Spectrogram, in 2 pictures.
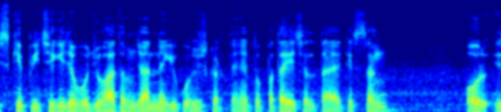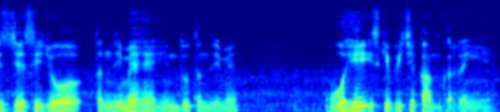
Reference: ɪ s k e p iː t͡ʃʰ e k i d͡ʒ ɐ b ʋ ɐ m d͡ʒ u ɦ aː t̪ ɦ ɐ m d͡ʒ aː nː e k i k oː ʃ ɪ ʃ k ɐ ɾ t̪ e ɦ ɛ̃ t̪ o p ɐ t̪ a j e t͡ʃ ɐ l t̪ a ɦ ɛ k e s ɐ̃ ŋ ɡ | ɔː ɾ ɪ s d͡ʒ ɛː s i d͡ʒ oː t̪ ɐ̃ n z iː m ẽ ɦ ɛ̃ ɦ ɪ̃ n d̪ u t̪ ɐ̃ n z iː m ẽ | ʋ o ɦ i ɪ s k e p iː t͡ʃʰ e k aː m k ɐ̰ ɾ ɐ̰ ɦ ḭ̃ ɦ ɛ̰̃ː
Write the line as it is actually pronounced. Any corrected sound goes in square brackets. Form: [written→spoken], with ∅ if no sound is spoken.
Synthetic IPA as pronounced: ɪ s k e p iː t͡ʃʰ e k i d͡ʒ ɐ b ʋ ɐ [m→∅] d͡ʒ u ɦ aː t̪ ɦ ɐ m d͡ʒ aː nː e k i k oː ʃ ɪ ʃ k ɐ ɾ t̪ e ɦ ɛ̃ t̪ o p ɐ t̪ a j e t͡ʃ ɐ l t̪ a ɦ ɛ k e s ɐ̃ ŋ ɡ | ɔː ɾ ɪ s d͡ʒ ɛː s i d͡ʒ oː t̪ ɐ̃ n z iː m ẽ ɦ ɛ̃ ɦ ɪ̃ n d̪ u t̪ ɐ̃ n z iː m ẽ | ʋ o ɦ i ɪ s k e p iː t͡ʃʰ e k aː m k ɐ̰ [ɾ→ɾː] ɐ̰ ɦ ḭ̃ ɦ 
